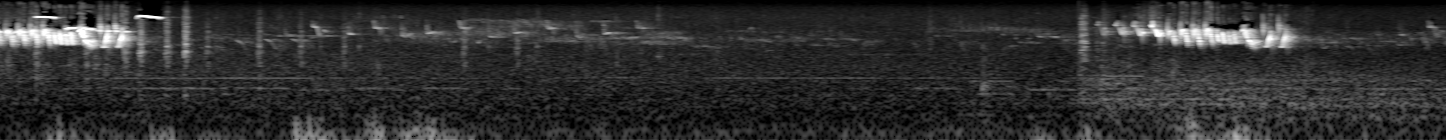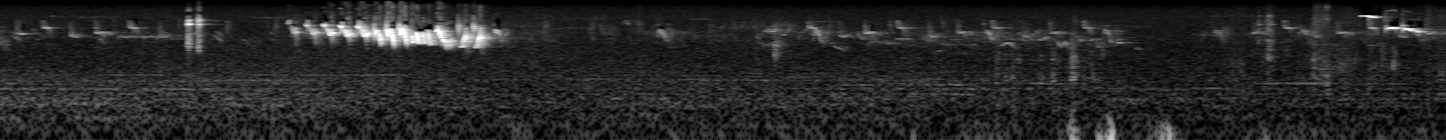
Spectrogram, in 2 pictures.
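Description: Songbird singing: three loud, rapid high trills, near the start, about twelve seconds in and about eighteen seconds in, with fainter chirps between them. A few low thumps sound around four seconds and twenty-five seconds in.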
